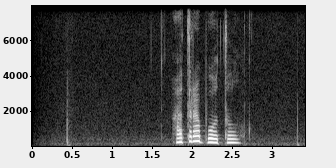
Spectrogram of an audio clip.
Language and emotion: Russian, neutral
